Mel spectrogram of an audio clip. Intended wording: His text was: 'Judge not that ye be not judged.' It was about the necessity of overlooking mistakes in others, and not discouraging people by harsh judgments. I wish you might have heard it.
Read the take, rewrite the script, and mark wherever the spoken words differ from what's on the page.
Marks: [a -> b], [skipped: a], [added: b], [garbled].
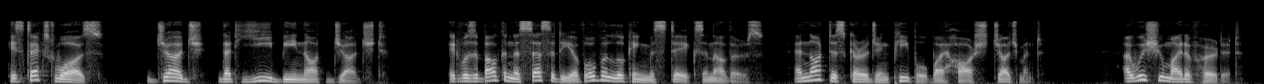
His text was: 'Judge [skipped: not] that ye be not judged.' It was about the necessity of overlooking mistakes in others, and not discouraging people by harsh [judgments. -> judgment] I wish you might have heard it.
